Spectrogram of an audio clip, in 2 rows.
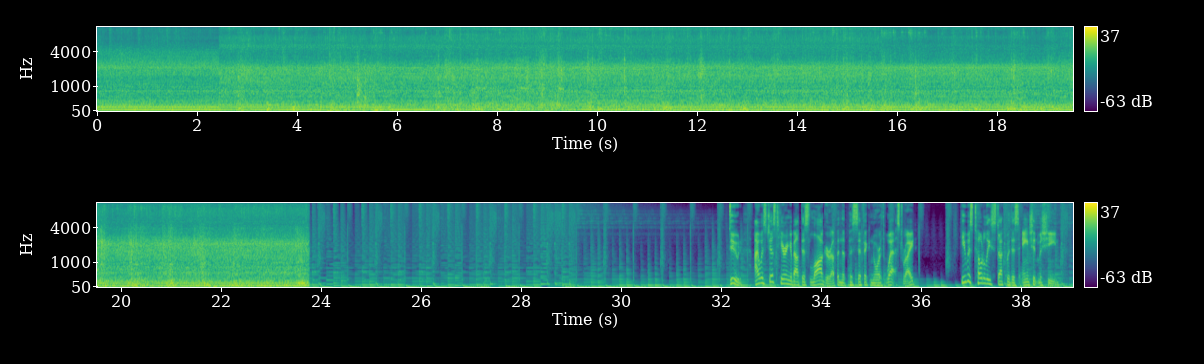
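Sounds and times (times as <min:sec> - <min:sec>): tree shredder running: 0:00.0 - 0:23.8.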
